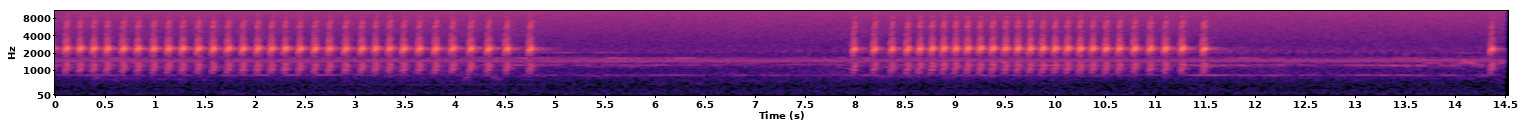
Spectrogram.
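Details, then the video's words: Night-time pond in north-east Italy in mid April, tree frogs calling in two long bursts of rapid, evenly spaced croaks separated by a pause, while mole crickets keep up an unbroken thin trill underneath. "relaxing singing tree frogs in pond and trilling mole crickets by night"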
